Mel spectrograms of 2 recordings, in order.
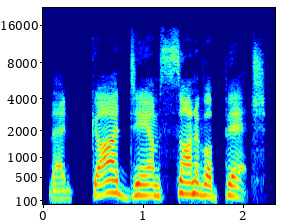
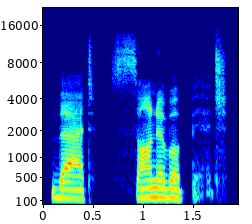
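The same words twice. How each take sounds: First: Loud furious outburst; angry shout. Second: Grind the words out slowly; seething anger. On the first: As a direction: explode at the betrayal. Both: A narrator's reading. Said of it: "Quinn shouts angrily".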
